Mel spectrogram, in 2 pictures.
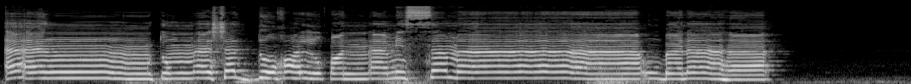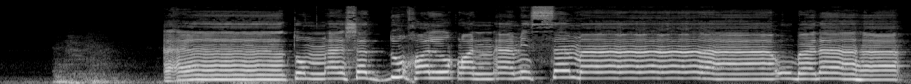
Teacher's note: আমিসসামাউ মধ্যে মুত্তাসিল ৪ আলিফ টেনে পড়তে হবে।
